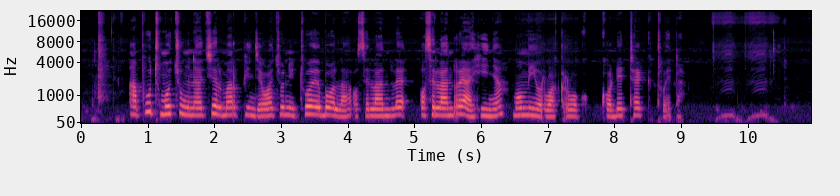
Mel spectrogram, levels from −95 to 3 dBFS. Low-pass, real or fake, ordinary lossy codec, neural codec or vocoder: none; real; none; none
